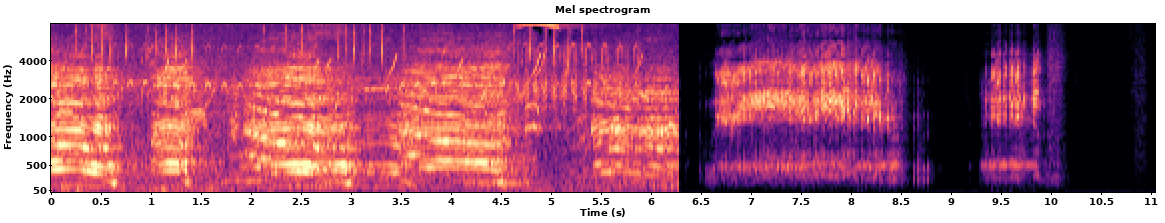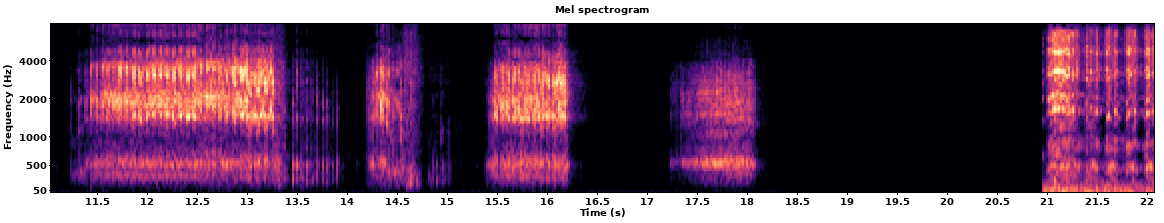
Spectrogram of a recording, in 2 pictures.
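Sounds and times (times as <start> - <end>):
llama calling: 0.0 - 6.3.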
